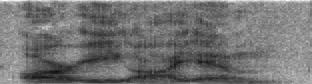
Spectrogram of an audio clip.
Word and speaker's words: Reims: know the pronunciation, but the city of Reims, R-E-I-M-S. I think it's the French pronounce it Reims or something like you're that.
